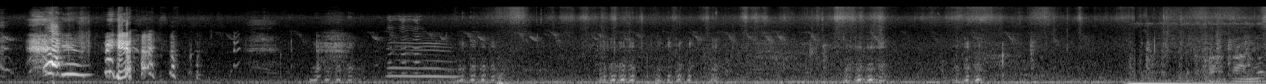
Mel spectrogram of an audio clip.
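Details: Etawah goat, a mother with three newborn kids: a loud harsh burst early on, then a clear quavering bleat with stacked harmonics near four seconds, followed by quieter rustling, soft murmurs and a final broad noise burst.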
